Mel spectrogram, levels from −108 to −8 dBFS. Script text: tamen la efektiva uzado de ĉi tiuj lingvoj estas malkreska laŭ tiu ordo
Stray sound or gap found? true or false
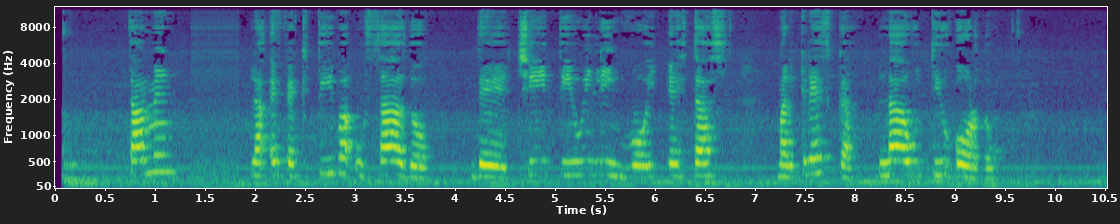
false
